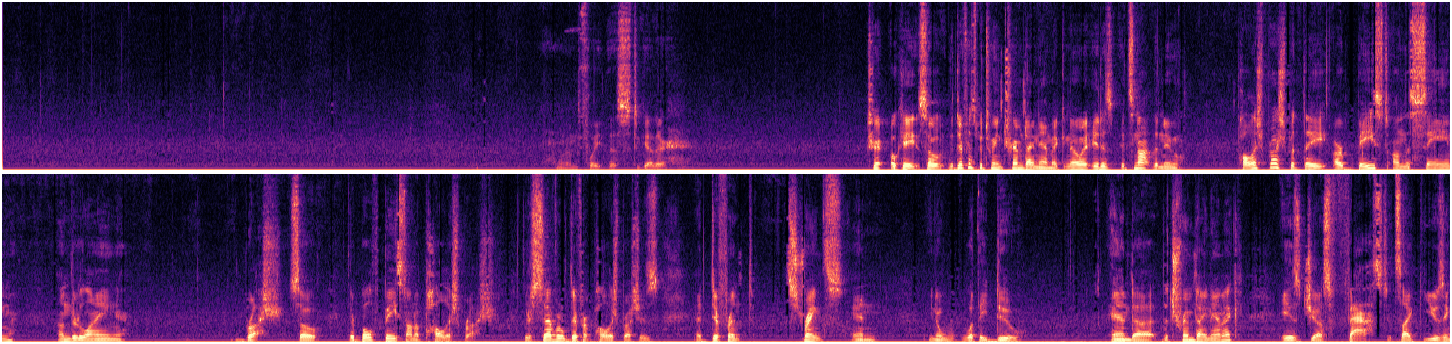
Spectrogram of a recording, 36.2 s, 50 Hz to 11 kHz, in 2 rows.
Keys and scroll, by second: 6.8 s, 11.3 s.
